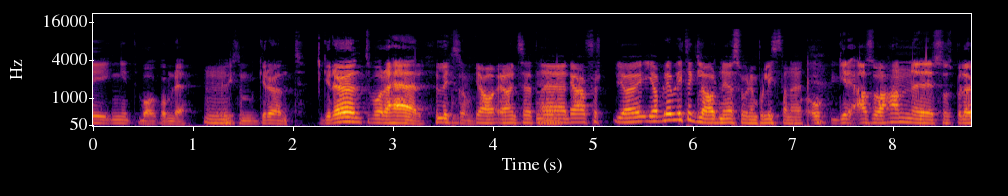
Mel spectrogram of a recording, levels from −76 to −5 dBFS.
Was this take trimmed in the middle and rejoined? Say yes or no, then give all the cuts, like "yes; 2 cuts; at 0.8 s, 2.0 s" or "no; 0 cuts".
yes; 4 cuts; at 2.2 s, 4.4 s, 4.8 s, 7.4 s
